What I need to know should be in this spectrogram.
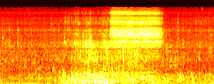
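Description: A diver breathes out through a regulator underwater, with bubbles rushing and gurgling loudly.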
